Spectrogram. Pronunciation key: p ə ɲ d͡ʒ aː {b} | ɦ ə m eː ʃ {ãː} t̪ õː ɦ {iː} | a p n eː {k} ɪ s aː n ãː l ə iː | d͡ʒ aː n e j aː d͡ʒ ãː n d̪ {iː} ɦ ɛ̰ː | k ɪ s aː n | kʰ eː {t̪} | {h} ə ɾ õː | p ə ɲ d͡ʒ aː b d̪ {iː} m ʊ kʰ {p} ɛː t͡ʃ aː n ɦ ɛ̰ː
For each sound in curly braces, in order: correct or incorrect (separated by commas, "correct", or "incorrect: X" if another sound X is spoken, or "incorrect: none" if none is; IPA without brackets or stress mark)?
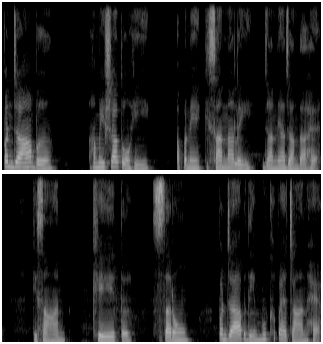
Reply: correct, incorrect: aː, correct, correct, incorrect: aː, correct, incorrect: s, correct, correct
